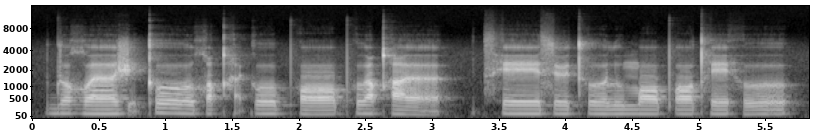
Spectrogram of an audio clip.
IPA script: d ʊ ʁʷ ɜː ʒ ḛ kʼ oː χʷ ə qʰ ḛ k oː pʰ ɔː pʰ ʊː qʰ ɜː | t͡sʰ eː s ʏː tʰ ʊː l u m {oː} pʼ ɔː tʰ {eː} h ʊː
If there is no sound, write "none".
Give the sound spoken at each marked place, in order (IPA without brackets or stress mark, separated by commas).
ɔː, eː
